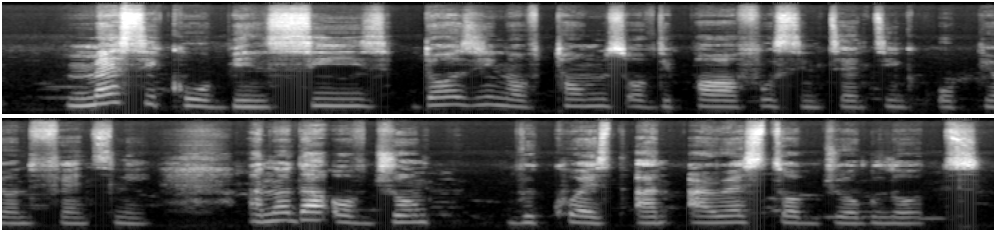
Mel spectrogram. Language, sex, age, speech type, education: Nigerian Pidgin, female, 15-29, spontaneous, tertiary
